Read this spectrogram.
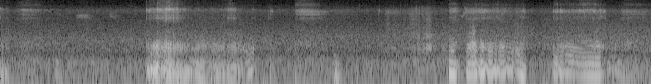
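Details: A sleepy baby Pekingese puppy snores in rough, low rattling breaths with snuffly, wheezy overtones.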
